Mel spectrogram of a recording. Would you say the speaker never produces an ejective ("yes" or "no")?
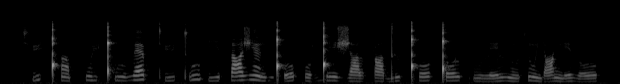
no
